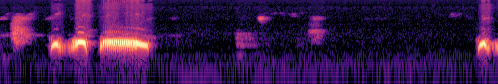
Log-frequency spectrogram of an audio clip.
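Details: Fighting-provoking coo of a spotted dove used as a lure: a brief two-part note, then a sustained buzzy coo falling at its close, a pause of about three seconds, and the start of the next phrase.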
